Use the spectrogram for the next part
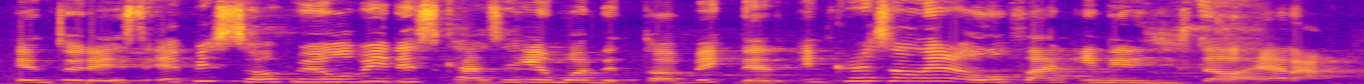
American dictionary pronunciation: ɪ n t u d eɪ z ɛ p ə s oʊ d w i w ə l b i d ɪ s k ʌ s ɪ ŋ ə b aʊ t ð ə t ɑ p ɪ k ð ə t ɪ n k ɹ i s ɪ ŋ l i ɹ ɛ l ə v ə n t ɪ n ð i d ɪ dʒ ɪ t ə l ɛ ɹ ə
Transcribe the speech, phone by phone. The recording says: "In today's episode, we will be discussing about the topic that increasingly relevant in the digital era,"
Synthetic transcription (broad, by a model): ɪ n t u d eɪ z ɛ p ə s oʊ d w i w l b i d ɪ s k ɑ s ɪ ŋ ə b aʊ t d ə t ɑ p ɪ k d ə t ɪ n k ɹ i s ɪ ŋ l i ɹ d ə w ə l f ɪ n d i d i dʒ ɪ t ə l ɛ ɹ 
